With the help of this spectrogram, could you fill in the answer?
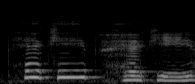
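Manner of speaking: a light mock grumble, picky picky; complaining monster. A narrator's reading. Herbert grumbles at the picky child, fussy complaint. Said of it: "Herbert complained".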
